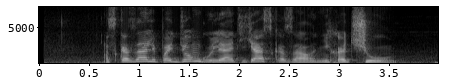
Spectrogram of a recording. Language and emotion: Russian, angry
